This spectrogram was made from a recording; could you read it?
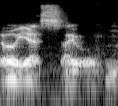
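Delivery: low, slow, stoic deadpan monotone. Imitating a stoic, anime-protagonist-like guy, in a flat monotone voice. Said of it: "He's like stoic and monotone".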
